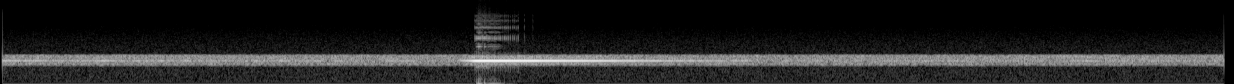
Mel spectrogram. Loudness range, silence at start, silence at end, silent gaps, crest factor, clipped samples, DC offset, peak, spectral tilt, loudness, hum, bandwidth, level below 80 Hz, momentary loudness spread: 16 LU; 0 s; 0.1 s; none; 14 dB; 0.3%; 0.3%; 0 dBFS; -0.5 dB/octave; -12 LUFS; none; 8.6 kHz; -56 dBFS; 19 LU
